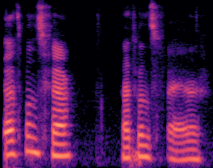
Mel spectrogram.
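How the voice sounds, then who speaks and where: A man's voice: fairly high pitch, lively intonation, a little slow, a little mellow, pitched above the performer's own voice. A man voicing a sly older male fixer who trades favours, theatrical and courtly, calling people "my dear". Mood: scheming. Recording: muffled lo-fi recording.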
